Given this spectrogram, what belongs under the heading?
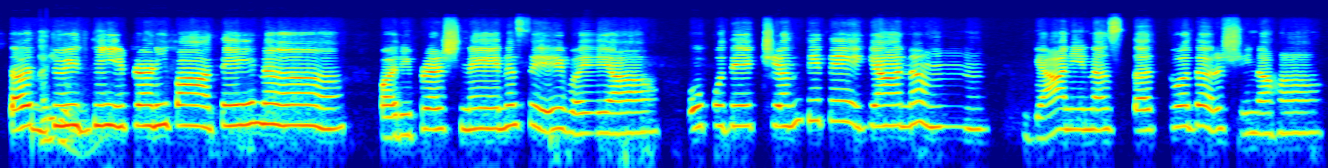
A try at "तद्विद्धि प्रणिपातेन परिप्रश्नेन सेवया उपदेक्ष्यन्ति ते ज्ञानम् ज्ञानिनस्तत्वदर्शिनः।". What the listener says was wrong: हाँ जी बिल्कुल ठीक है।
